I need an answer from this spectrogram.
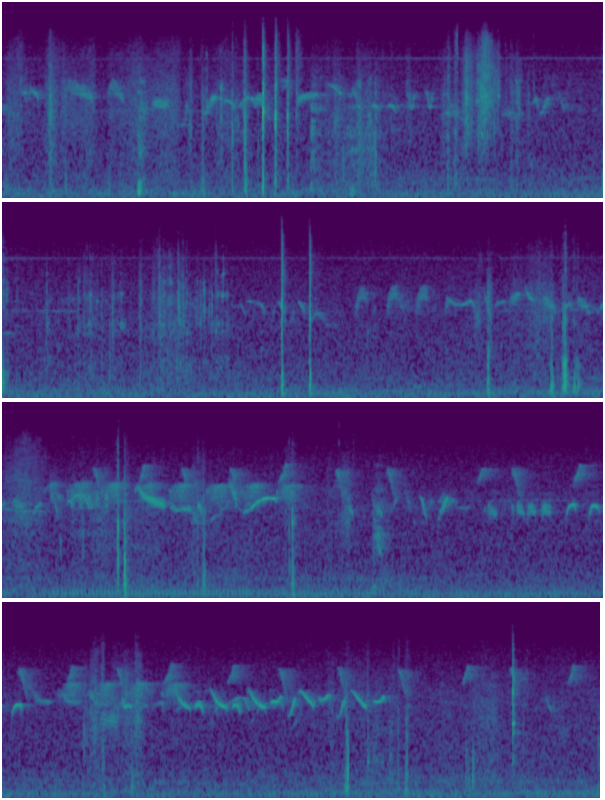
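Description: Small birds chirping in quick, repeated high calls, busier in spells around the middle and toward the end, with a few sharp taps and clicks as bamboo sticks and a plastic basket are handled.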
